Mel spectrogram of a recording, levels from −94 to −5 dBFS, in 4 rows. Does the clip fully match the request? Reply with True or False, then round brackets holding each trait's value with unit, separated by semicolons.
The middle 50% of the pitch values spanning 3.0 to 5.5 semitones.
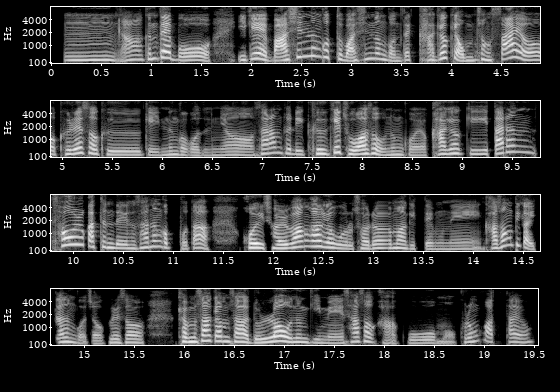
False (6.0 semitones)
